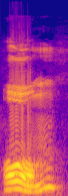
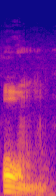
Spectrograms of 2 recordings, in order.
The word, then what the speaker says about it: Om: Brahman is symbolically represented by this single syllable known as Om. As you all know, those who have studied Vedanta will surely know, it is constituent of 3 letters or the sounds A, U and Ma.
